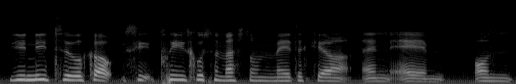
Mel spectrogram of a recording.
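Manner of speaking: normal talking voice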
